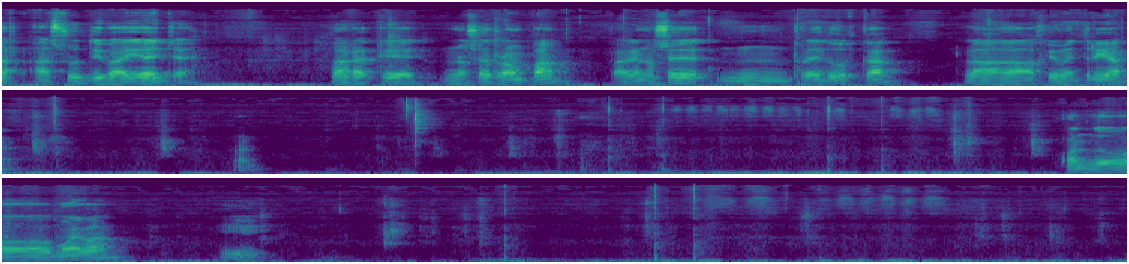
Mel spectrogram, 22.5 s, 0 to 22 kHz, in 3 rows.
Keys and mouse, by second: 2.7 typing, 4.3-8.1 drag, 8.1-11.8 ctrl+middle drag, 11.2 f, 12.1-14.2 shift+drag, 14.2-18.6 ctrl+middle drag, 18.2 f, 18.6 click, 19.3 f, 19.8-22.0 drag, 22.0-22.5 shift+middle drag.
